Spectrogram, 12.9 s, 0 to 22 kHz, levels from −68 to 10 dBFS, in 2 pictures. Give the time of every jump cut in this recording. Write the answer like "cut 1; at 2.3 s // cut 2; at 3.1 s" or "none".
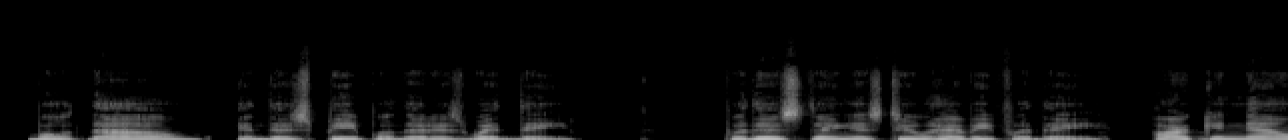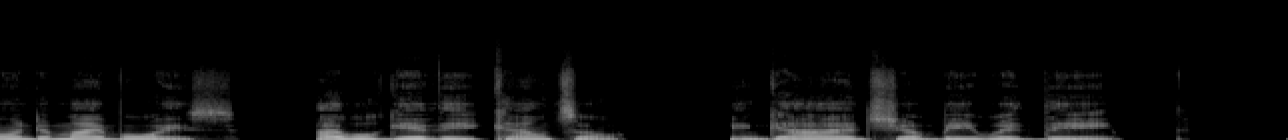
cut 1; at 5.7 s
